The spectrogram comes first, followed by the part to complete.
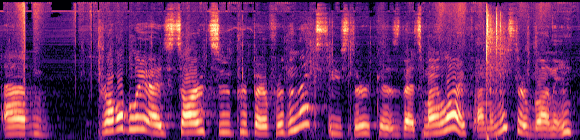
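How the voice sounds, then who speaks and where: A woman playing a cheerful, cheeky Easter Bunny in a student TV sketch interview, relaxed and plain-spoken with hesitant fillers. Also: fairly high pitch, normal speed, lightly acted, low-quality recording. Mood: casual. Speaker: interview guest.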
